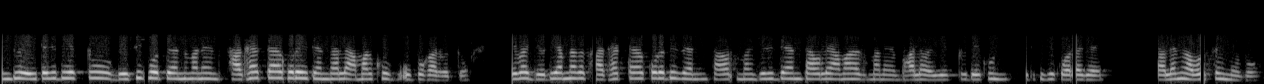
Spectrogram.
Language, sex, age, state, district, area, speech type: Bengali, female, 45-60, West Bengal, Purba Medinipur, rural, conversation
